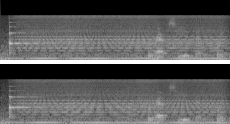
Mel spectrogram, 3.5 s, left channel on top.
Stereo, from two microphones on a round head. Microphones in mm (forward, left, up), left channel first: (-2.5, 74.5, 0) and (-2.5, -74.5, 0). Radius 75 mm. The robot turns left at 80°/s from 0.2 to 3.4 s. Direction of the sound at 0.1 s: 165° left.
